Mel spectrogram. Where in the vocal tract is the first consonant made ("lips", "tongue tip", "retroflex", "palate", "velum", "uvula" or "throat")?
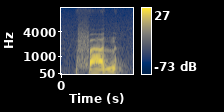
lips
